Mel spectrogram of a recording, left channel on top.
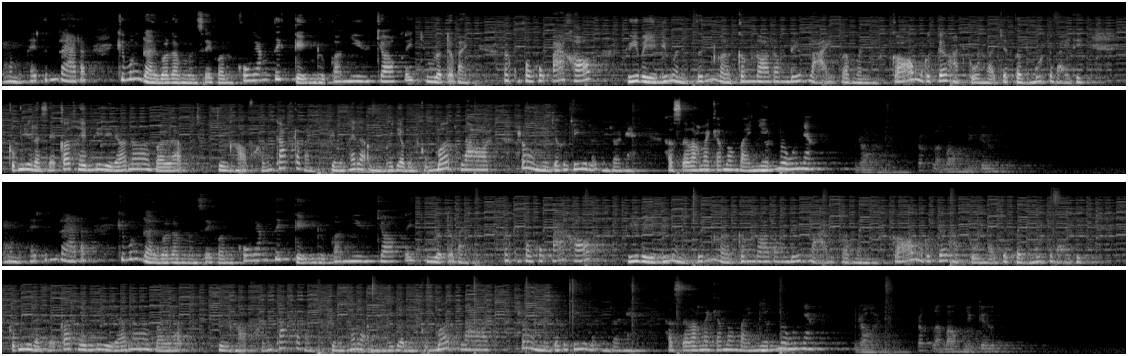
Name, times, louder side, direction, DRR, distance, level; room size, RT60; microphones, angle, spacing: voice 1, 0.0-13.1 13.4-17.6 17.9-19.4, left 4 dB, 55° left, 15 dB, 0.5 m, -23 dB
sound 1, 4.0-4.2 4.7-5.3 5.8-6.4 6.9-7.2 7.4-7.6 8.0-8.8 9.5-9.7 10.0-10.1 10.4-11.1 14.0-16.2 16.5-18.5 18.8-20.5, right 3 dB, 40° right, 0.8 m, -43 dB
sound 2, 4.1-17.8, right 1 dB, 15° right, 1.6 m, -37 dB
voice 2, 14.7-15.1 19.8-20.1 20.4-21.2, right 2 dB, 90° right, 6 dB, 1.4 m, -38 dB
16.0 x 7.0 x 5.8 m, 1.2 s
head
